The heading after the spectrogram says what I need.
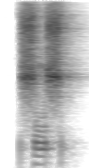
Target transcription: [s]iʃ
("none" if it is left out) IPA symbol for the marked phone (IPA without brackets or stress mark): ʃ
